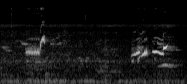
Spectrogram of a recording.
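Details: Oriental magpie-robin in full song, used as a lure to stir another bird's temper, giving two loud whistled phrases around a second apart, each rising sharply at the end, over a steady low hum.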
